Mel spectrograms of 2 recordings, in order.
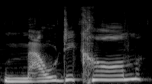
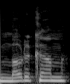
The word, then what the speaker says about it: modicum: And so Maudicom? He pronounced modicum, Maudicom.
